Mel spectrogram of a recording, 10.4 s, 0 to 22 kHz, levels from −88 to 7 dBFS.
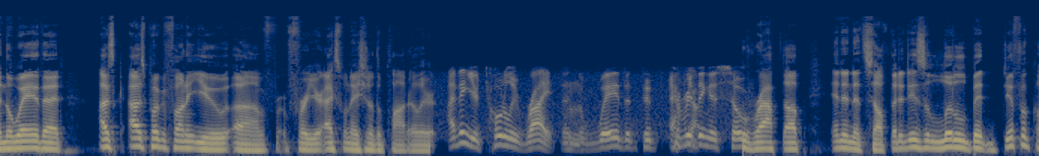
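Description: Speech that turns dull and boxy from 4.30 to 7.43 s, between "explanation of the plot" and "wrapped up in in", with no gap at either switch. Nothing is present above 4.4 kHz, the level drops by roughly 5 dB, and a faint new hiss sits underneath. The input was likely switched to a poorer device. On a spectrogram the upper band cuts off abruptly, and the waveform visibly shrinks.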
